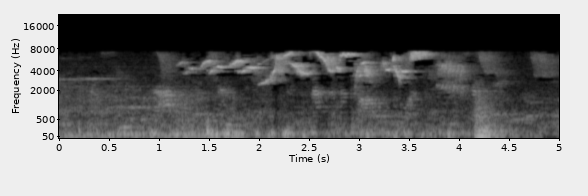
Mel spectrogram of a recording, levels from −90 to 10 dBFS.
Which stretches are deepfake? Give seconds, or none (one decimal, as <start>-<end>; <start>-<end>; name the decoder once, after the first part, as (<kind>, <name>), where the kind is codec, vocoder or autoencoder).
0.0-1.3 (vocoder, Vocos)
